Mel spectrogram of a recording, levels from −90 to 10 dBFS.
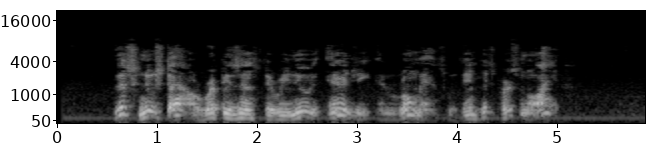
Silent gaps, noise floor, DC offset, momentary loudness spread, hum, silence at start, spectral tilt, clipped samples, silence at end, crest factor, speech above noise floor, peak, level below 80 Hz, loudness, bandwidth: none; -63 dBFS; under 0.1%; 15 LU; none; 0.55 s; -7 dB/octave; under 0.1%; 0.9 s; 20 dB; 39 dB; -6 dBFS; -62 dBFS; -25 LUFS; 7.4 kHz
